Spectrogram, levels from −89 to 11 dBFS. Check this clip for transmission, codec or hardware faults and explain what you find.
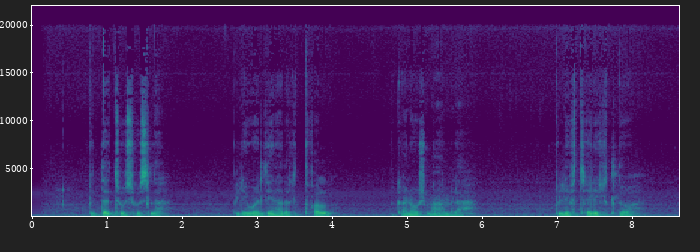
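One fault runs through the whole speech clip: mains buzz. Interference from the 60 Hz supply, through a dimmer, a rectifier or a missing shield, is injecting sharp switching spikes twice per mains cycle. Each spike carries a ladder of 60 Hz harmonics reaching up to several kilohertz. The result is a steady, raspy buzz from start to finish, sitting roughly 30 dB below the speech.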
